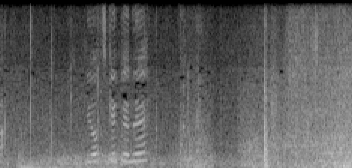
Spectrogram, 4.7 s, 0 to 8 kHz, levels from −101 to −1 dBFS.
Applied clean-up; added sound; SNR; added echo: none; Explosion; 9 dB; none.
